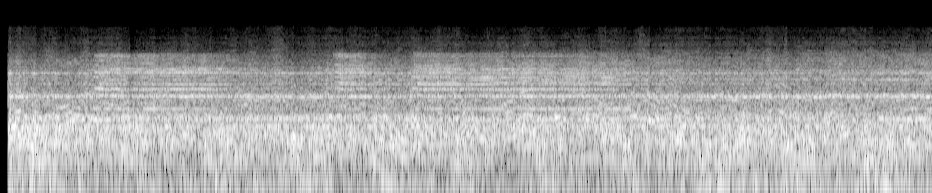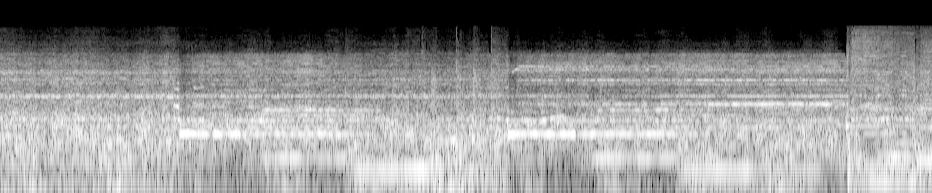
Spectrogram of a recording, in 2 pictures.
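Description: Live rock band playing a slow intro of long sustained chords, with held low bass notes coming in about two-thirds of the way through before the full band enters.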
